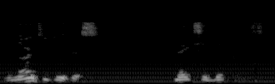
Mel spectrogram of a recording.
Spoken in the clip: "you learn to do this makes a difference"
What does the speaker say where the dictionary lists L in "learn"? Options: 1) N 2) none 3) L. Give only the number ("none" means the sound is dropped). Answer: 1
